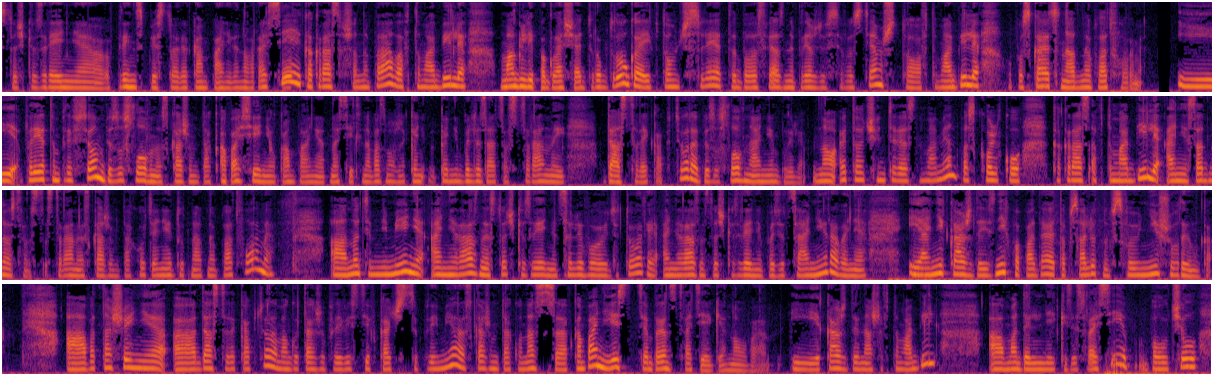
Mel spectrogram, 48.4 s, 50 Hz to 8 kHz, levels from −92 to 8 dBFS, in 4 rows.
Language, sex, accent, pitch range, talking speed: Russian, female, native, 155-180 Hz, 170 wpm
